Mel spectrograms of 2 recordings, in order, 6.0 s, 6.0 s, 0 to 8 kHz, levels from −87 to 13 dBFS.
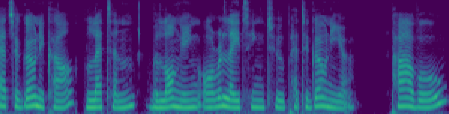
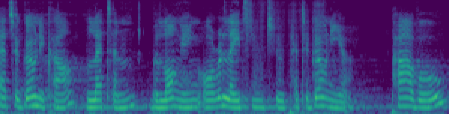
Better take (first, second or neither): first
